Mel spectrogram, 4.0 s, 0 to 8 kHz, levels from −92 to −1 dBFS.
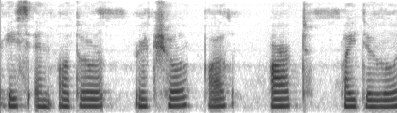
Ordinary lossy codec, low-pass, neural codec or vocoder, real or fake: none; none; codec, 16 kHz, 8 kbps, FunCodec, trained on LibriTTS, 25 frames a second; fake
